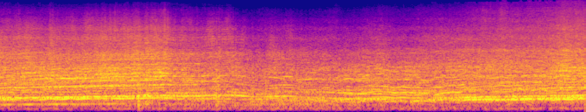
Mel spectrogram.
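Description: Race car engines roar loudly, rising and falling in pitch.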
